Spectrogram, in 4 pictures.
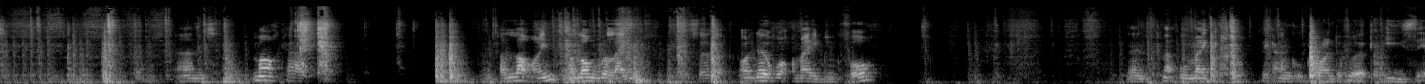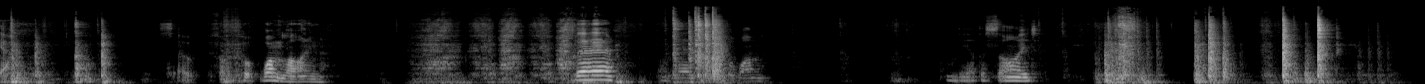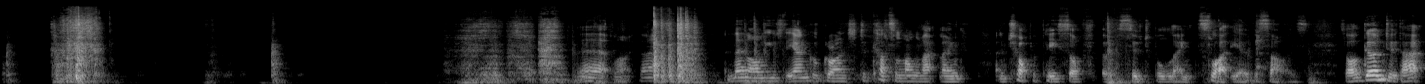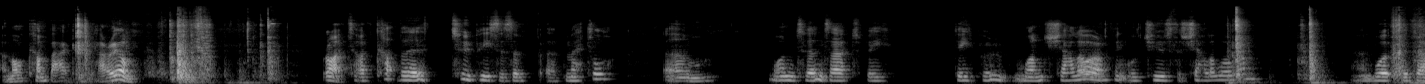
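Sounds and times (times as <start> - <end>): scraping rustling handling noise: 0.0 - 15.6, 56.5 - 57.0.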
